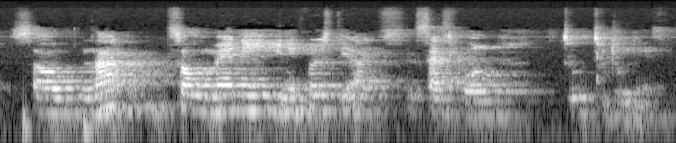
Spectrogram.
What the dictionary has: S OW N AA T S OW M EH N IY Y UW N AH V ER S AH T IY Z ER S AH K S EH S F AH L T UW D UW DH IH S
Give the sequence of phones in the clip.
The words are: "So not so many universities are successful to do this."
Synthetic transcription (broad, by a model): S OW N AA T S OW M EH N IY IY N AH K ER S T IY AA S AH K S EH S F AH L T UW D UW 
